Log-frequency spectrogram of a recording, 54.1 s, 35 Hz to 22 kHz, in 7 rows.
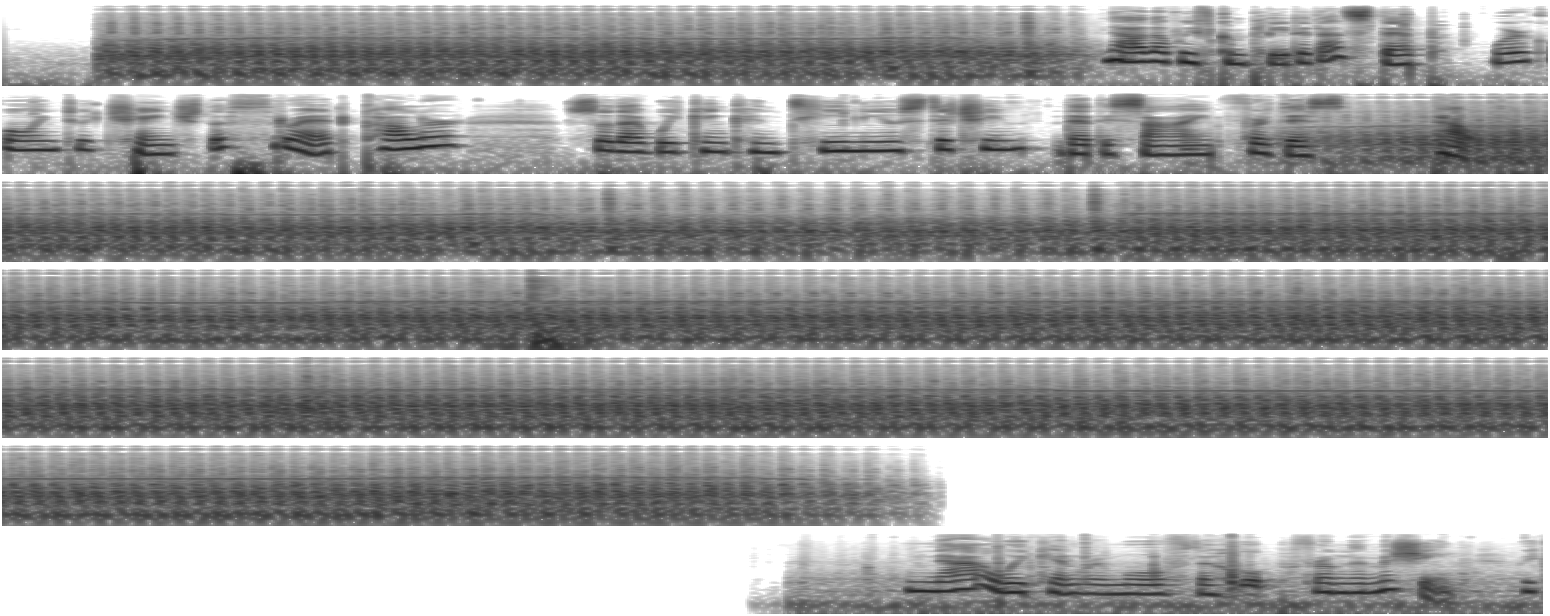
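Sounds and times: embroidery machine stitching: 0:00.5 - 0:05.5, 0:14.0 - 0:43.4.

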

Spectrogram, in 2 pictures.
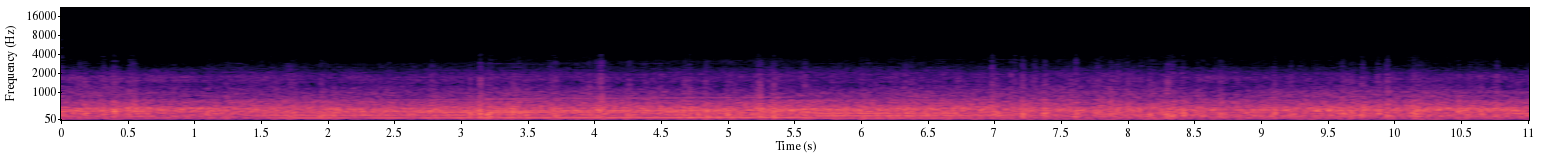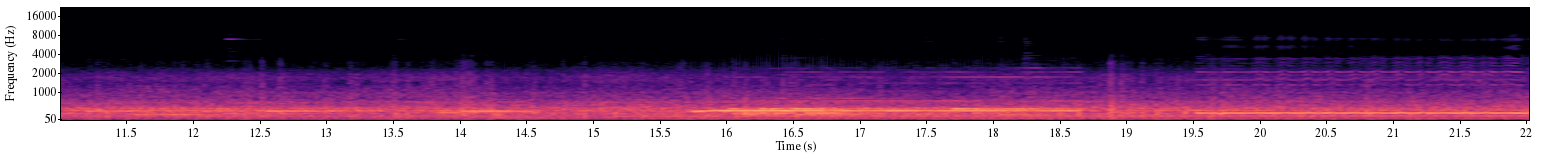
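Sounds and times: motorcycle engine humming: 0:00.0 - 0:22.0
wind and road noise: 0:00.0 - 0:22.0.

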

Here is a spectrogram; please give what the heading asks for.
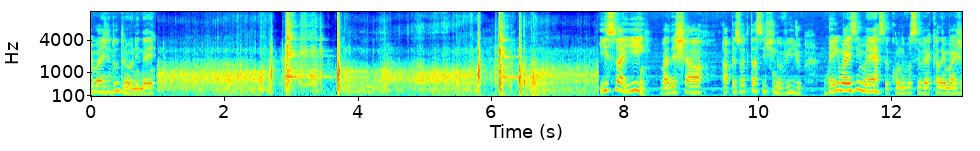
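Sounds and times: skateboard rolling on asphalt: 0:00.7 - 0:07.6
skateboard clacks: 0:01.0 - 0:07.6.

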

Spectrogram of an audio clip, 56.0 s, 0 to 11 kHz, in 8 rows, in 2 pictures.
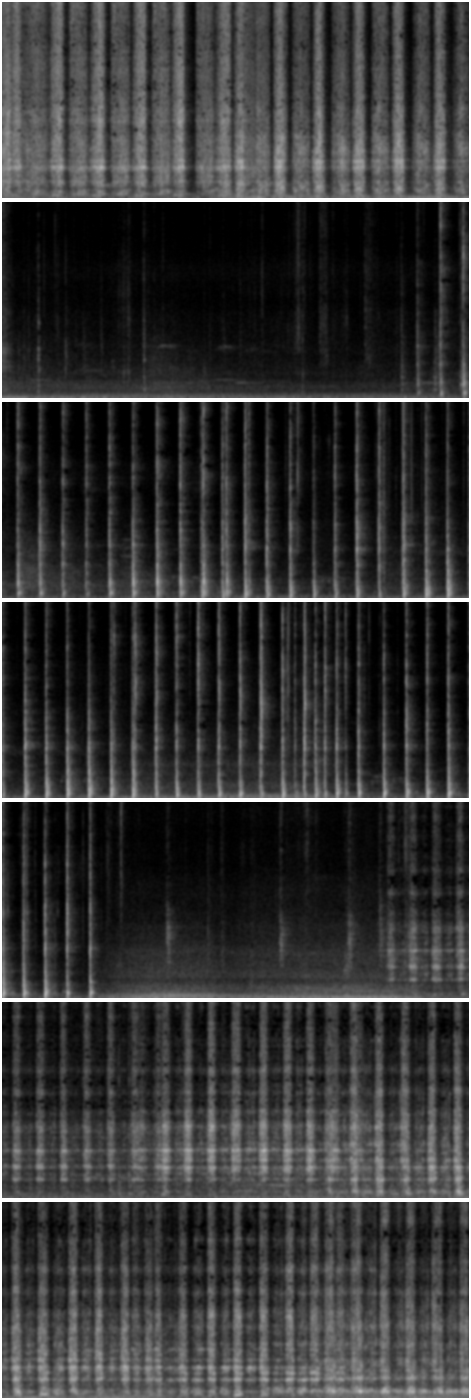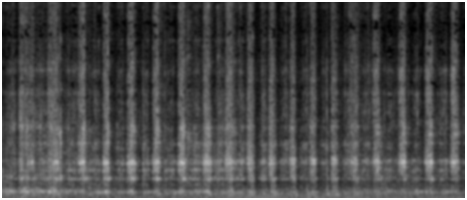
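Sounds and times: hand saw cutting wood: 0:00.0 - 0:07.2, 0:33.8 - 0:55.9.

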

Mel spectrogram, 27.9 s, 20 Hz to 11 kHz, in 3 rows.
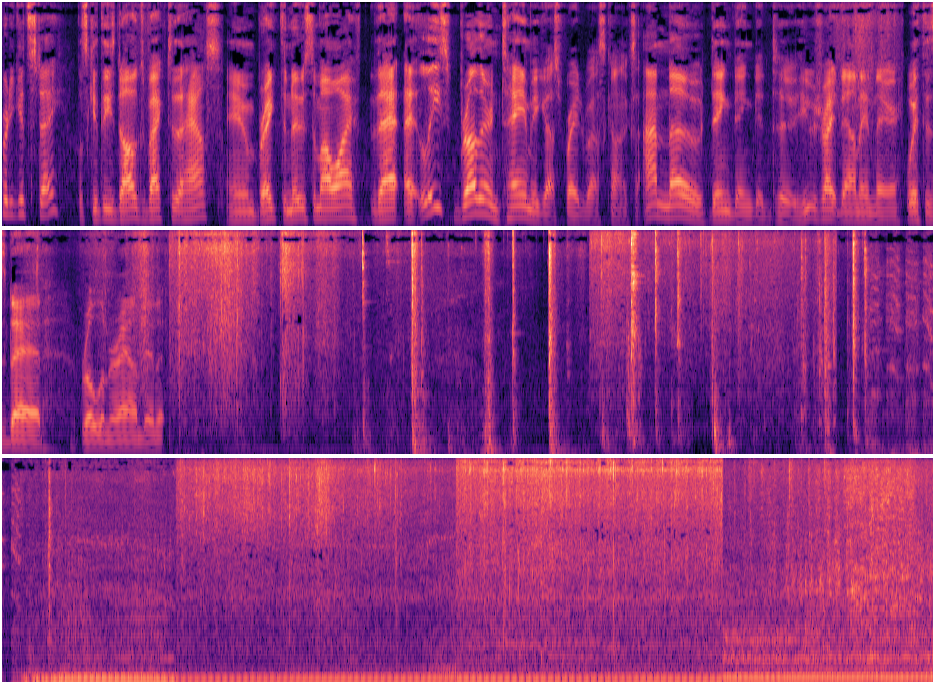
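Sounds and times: knocks and clicks of climbing in: 0:12.8 - 0:18.0
vehicle engine starting and running: 0:17.8 - 0:27.9.

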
